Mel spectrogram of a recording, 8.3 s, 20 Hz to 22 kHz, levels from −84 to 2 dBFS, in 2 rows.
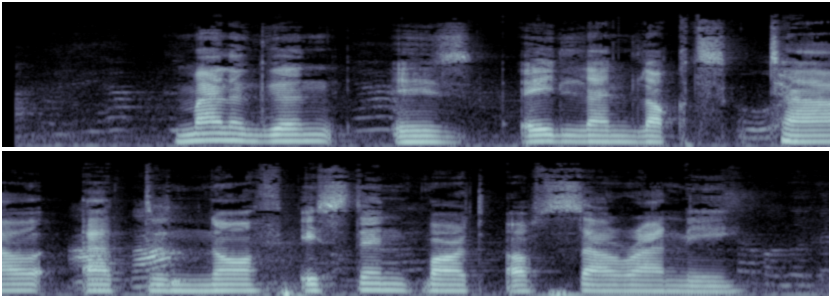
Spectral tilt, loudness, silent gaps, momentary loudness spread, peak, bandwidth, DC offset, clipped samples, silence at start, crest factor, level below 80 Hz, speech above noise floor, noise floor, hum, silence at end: -4 dB/octave; -21 LUFS; none; 7 LU; 0 dBFS; 15.5 kHz; under 0.1%; under 0.1%; 0.05 s; 22 dB; -42 dBFS; 24 dB; -45 dBFS; none; 0 s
